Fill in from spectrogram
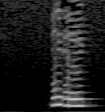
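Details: Caged lone parrot giving sporadic, noncoherent chatter: a single harsh, harmonic-rich squawk about half a second long, rising slightly then holding, against a faint low hum.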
